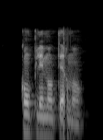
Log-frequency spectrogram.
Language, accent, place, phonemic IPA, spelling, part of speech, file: French, France, Lyon, /kɔ̃.ple.mɑ̃.tɛʁ.mɑ̃/, complémentairement, adverb, LL-Q150 (fra)-complémentairement.wav
- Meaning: complementarily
